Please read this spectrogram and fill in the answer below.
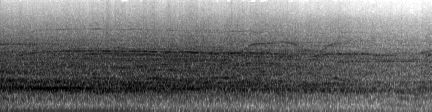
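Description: A crowd cheering and whooping after a rock-and-roll number, fading out near the end.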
